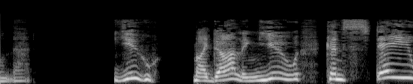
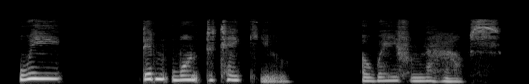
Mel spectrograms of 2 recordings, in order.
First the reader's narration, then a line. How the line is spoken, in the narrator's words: he whispers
